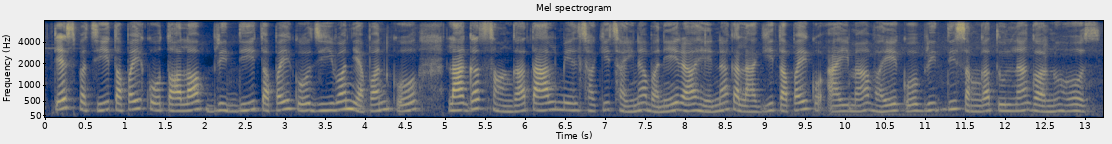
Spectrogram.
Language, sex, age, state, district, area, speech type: Nepali, female, 45-60, West Bengal, Kalimpong, rural, read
